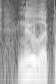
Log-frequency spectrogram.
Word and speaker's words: NuLOOQ: Okay, it's New Look, but it's spelled N-U-L-O-O-Q. So it's, you know, N-U-L-O-O-Q.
